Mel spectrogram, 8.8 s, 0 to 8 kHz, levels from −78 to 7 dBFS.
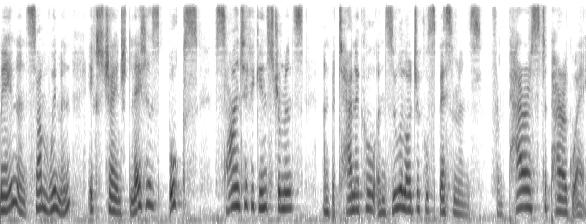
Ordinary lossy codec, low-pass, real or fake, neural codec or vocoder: AAC, 48 kbps; 7.2 kHz; fake; codec, 44.1 kHz, 7.8 kbps, DAC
